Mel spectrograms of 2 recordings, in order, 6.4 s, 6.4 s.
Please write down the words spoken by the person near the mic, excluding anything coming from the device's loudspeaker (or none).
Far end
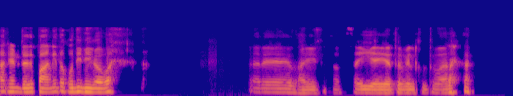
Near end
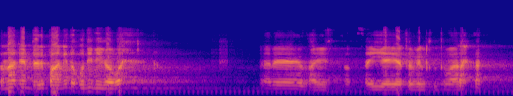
none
